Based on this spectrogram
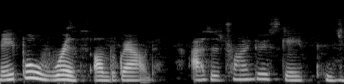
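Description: Someone reads from a text. It comes across plainly.

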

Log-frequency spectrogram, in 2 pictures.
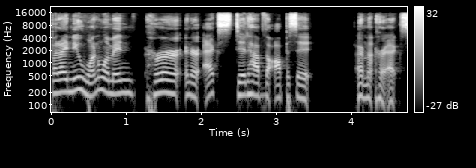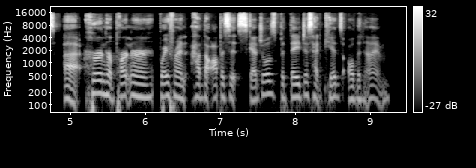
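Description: With an American accent and a normal speaking voice, a woman talks at a fairly low pitch and a moderate pace with ordinary pitch variation, in a very clean recording with a silent background. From US West Coast (Northern California). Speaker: educator and single mom, podcast guest. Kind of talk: casual chat.

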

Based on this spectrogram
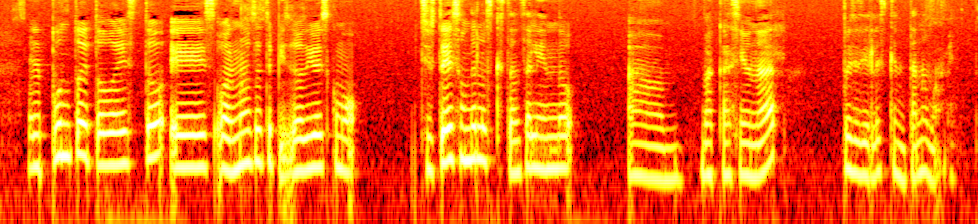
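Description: A woman with a Mexican accent speaks at a moderate pace, her fairly high voice carrying a dark, mellow tone and ordinary pitch variation. Long, frequent pauses break up her speech, and the sound is dry and close with no echo. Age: 20s. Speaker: podcast host. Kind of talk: casual monologue. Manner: animated.

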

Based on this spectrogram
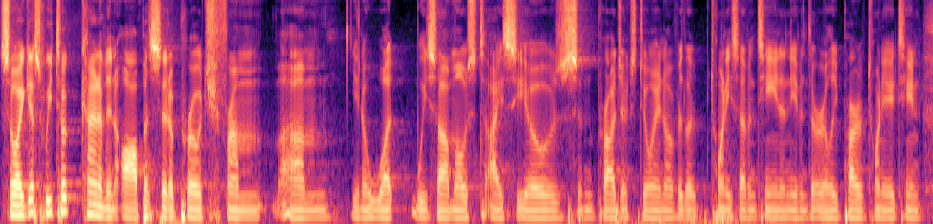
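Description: Using an ordinary speaking voice, a man talks at a fairly quick pace with hardly any pauses, a fairly low pitch and fairly even intonation. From New Hampshire, US. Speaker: startup founder. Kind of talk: casual interview.

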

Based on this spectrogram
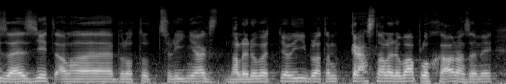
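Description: A man with an ordinary speaking voice talks at a fairly quick pace and a fairly high pitch. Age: 20s. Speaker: skateboarder. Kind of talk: casual interview chat. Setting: outdoors under a bridge in winter.

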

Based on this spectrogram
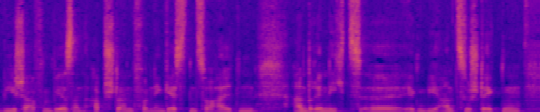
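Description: With a Bavarian accent, a man speaks at a medium pitch in a somewhat breathy, dark, mellow tone with fairly even intonation. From Upper Bavaria (Murnau/Seehausen). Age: 40s. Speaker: hotel director. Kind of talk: casual interview.

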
